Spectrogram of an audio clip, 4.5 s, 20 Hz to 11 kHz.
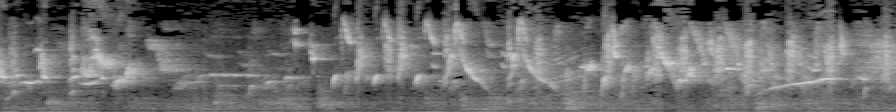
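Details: European goldfinch of the Constantine type singing for bird training, 2024: quick irregular high chirps, twangy slurs and a long rising whistle near the end, delivered in a rapid, chattering flow.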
